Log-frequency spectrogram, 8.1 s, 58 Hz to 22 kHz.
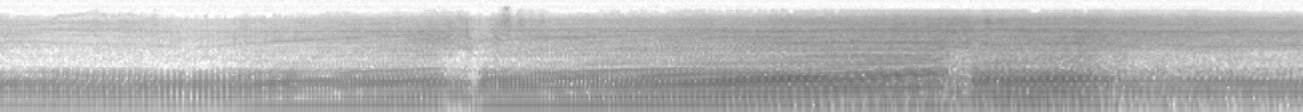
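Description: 2024 CFMoto 450SS parallel-twin engine, with a flashed ECU, accelerating from a standstill through the gears. The revs climb steadily and drop sharply at upshifts about one, three and six seconds in.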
